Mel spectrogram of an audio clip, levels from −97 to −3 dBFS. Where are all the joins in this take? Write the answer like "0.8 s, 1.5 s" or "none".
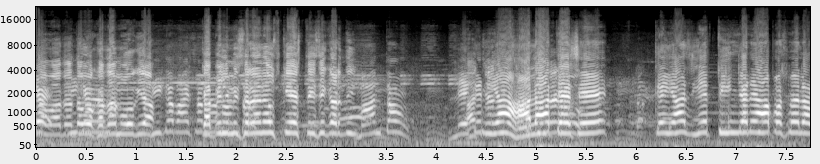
none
